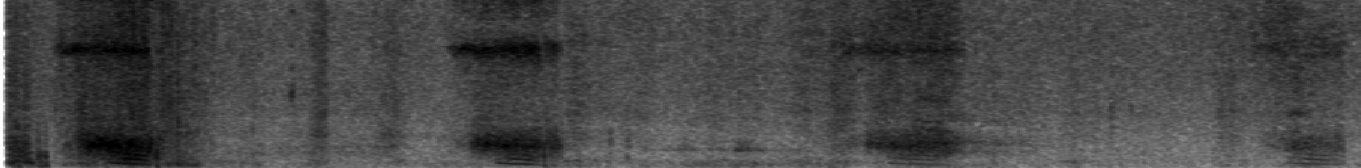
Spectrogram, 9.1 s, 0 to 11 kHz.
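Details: Soft, irregular snoring breaths from a sleeping cat, about 23 a minute, with faint outdoor noise; ordinary snoring.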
